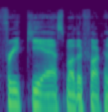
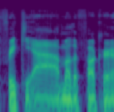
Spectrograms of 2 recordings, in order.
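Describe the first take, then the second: First: The word after freaky ends with an s sound. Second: The word after freaky is an open ah vowel. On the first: "instead of saying" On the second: "they say freaky ah"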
